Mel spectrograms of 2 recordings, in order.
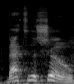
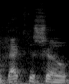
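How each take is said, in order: First: Higher, louder radio-style call back to the show; announcer call. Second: Said in the usual way. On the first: Real, not acted. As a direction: announce the return to the show with a lift.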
